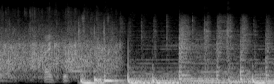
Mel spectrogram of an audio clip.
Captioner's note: applause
